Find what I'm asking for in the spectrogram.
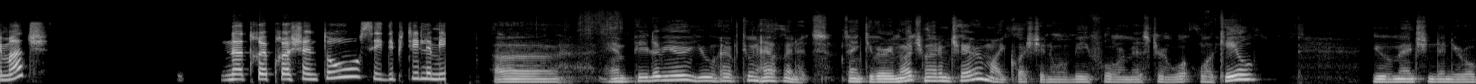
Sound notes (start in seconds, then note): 11.5 speaking French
